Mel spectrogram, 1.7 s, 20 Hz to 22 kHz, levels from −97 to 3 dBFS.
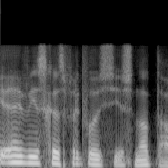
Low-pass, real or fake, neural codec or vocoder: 7.2 kHz; fake; codec, 16 kHz, 0.7 kbps, FocalCodec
